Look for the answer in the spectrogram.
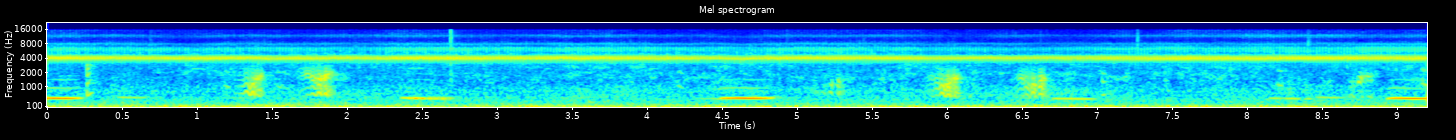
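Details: Savi's warbler singing in a reedbed: a steady, high, insect-like buzzing reel held without a break throughout, over repeated frog-like croaks and low hum.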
